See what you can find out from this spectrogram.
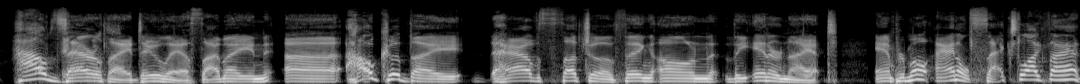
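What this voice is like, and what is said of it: Imitates another person's voice. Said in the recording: “I haven't heard Lindsey Graham in a long time. I don't know if my impression's that good.”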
